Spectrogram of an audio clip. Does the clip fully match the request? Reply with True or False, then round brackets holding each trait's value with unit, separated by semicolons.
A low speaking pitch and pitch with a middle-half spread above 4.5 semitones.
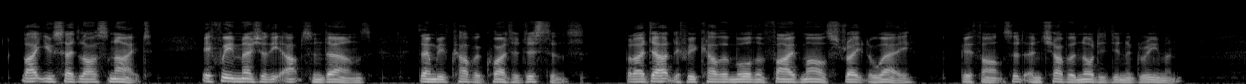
False (115 Hz; 3.2 semitones)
